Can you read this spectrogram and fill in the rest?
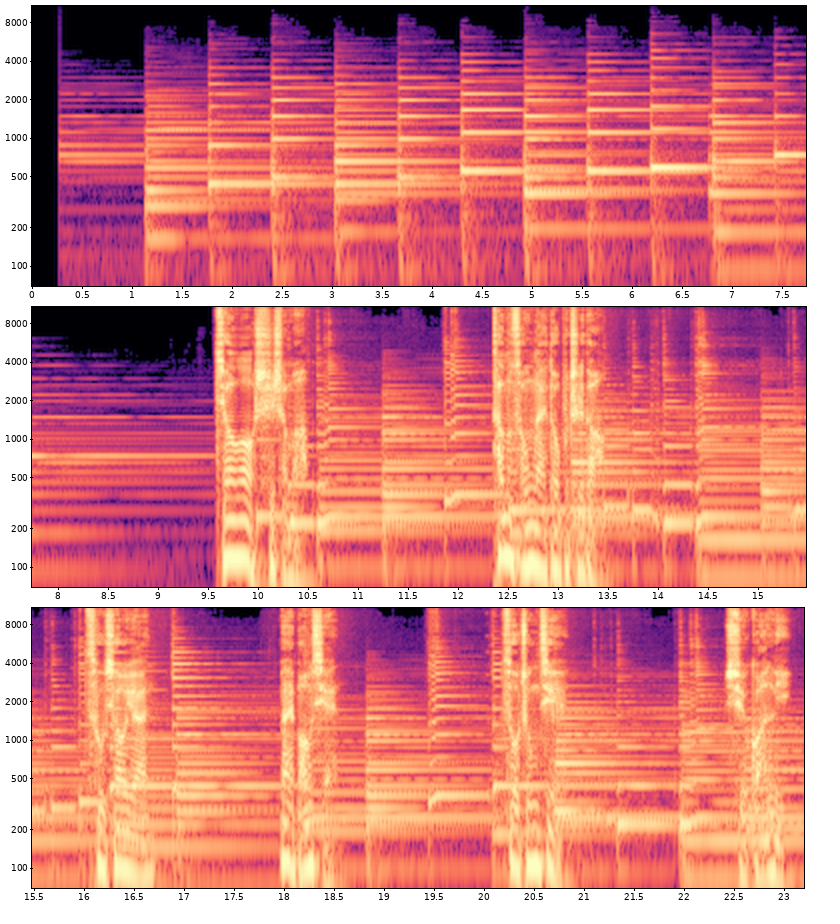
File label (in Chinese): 男 旁白 走心 叙述 素人 低沉; 有种骄傲与生俱来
